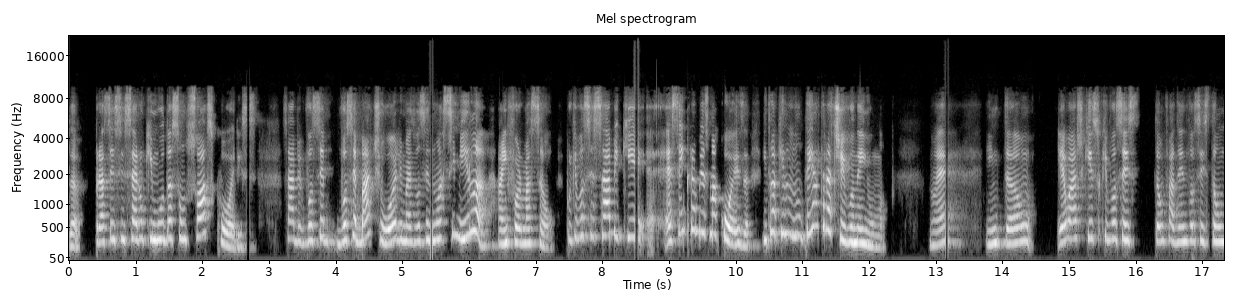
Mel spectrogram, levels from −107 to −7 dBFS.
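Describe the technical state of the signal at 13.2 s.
Between 13.14 and 13.18 s the speech cuts to silence for about 41 ms. This is a gap at a join of encoded pieces. Two separately encoded sections were joined untrimmed, leaving encoder delay and end padding. The edges are smeared. Speech resumes where it stopped.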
